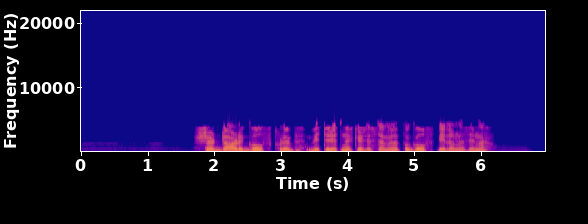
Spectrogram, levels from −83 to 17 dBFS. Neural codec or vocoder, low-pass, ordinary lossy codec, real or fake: codec, 16 kHz, 8 kbps, FunCodec, trained on LibriTTS, 25 frames a second; 7.2 kHz; AAC, 16 kbps; fake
